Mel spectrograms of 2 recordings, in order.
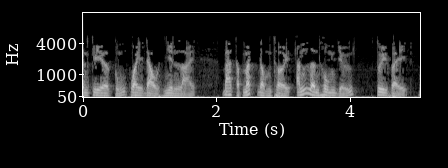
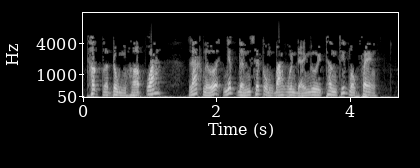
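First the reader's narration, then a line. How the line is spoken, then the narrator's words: Loud laugh, foreign tongue. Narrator (Vietnamese): Bạc Phong Hàn cười lớn rồi nói bằng tiếng Đột Quyết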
